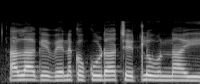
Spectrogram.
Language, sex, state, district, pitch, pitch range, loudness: Telugu, female, Telangana, Adilabad, 200 Hz, 195-210 Hz, -14 LUFS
